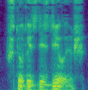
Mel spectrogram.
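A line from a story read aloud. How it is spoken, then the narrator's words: Menacing bear asking. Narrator (Russian): грозно спросил медведь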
